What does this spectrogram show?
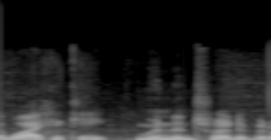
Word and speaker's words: Waiheke: Waiheke Island. Is that how you say it? That's so nice, yeah, Waiheke.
